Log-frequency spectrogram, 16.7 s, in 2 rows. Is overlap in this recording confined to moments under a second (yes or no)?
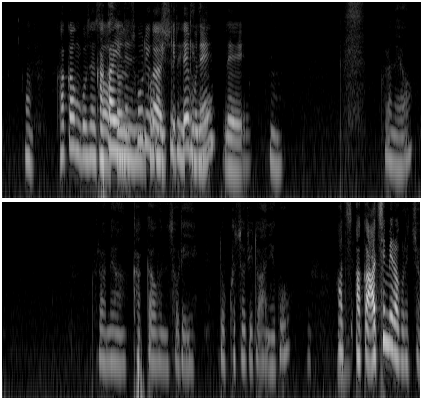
no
